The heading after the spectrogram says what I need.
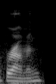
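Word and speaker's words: Brahmin: And I believe I added Burman troughs to that house because they were for the the provisioner and her uh Brahman. So I said it wrong the first time.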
